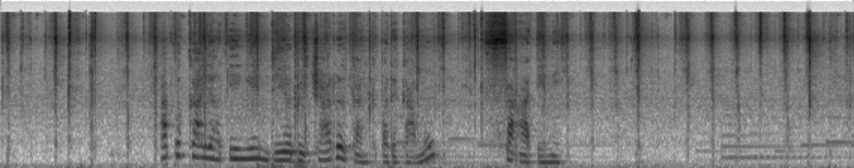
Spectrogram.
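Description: Tarot cards are shuffled during a card reading, with a continuous close riffling and rustling running under someone speaking throughout.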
